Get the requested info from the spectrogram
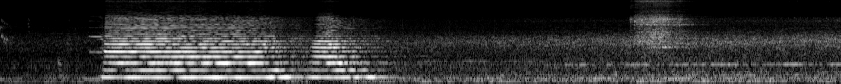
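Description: An Indian Railways electric locomotive sounds one long horn blast of about three seconds, starting about a second in. After it comes the steady rumble of the train's coaches rolling past as it departs, with a short hiss near the end.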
